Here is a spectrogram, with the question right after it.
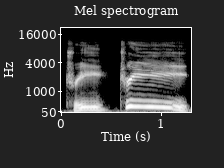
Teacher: if your tongue stays behind your teeth, like tucked inside, you get the tay sound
